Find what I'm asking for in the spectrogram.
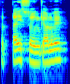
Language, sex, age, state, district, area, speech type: Hindi, male, 30-45, Madhya Pradesh, Ujjain, rural, spontaneous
